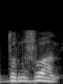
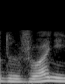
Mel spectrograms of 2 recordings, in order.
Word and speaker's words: Дон Жуан: Во многом благодаря успеху его пьесы «Дон Жуан» или «Каменный пир» мы произносим испанское имя Хуан на французский манер – «Дон Жуан».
